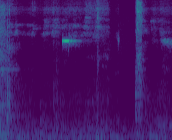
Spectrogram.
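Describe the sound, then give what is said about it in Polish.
A capsule coffee machine beeping while being run with water to clean it: short, thin, high-pitched electronic tones spaced well apart, with brief bursts of clattering noise in between and no voices. “Dalej piszczymy. No to żeby już przestać piszczeć, to musimy nacisnąć ten przycisk yy, środkowy albo któryś.”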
